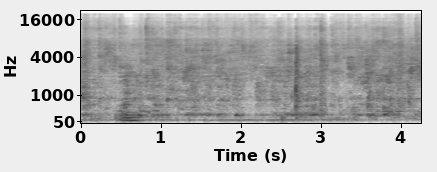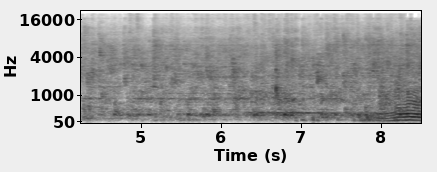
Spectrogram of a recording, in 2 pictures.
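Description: Water gushes and splashes steadily from a Samsung automatic top-load washing machine whose drain is faulty, running continuously at close range with a faint voice in the background and the flow swelling louder near the end.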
